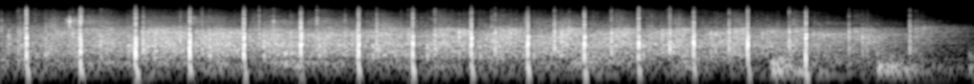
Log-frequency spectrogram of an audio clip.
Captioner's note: graduands applauding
